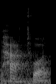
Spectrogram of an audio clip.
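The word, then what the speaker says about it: Patois: a dialect you know we call it patwa p-a-t-i-o that's how we pronounce it in jamaica which is a breakaway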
